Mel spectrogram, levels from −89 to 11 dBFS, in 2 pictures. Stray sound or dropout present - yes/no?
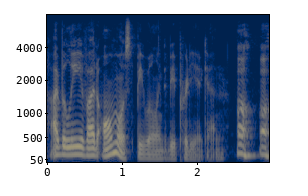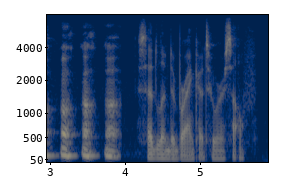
yes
